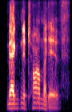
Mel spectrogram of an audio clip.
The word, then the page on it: Magnetomotive: American English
